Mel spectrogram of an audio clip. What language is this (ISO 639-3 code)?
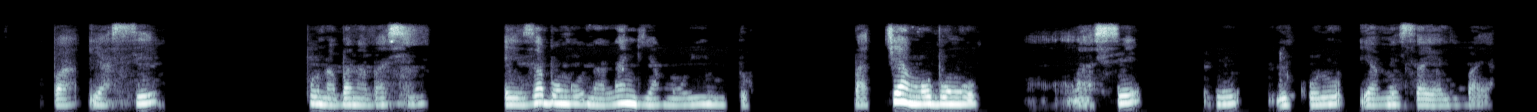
lin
